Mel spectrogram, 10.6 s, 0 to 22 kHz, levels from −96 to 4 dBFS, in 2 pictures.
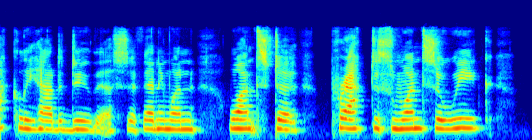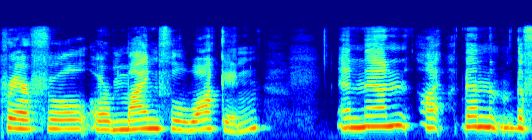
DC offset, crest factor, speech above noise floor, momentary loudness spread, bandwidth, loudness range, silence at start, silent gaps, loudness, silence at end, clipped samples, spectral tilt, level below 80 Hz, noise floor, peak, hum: under 0.1%; 18 dB; 42 dB; 11 LU; 11 kHz; 3 LU; 0 s; none; -21 LUFS; 0 s; under 0.1%; -4 dB/octave; -70 dBFS; -62 dBFS; -2 dBFS; none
